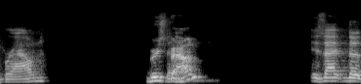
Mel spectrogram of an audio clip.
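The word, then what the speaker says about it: Braun: no no no like his last name is spelled Brawn but they say it's pronounced Brown I I don't know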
